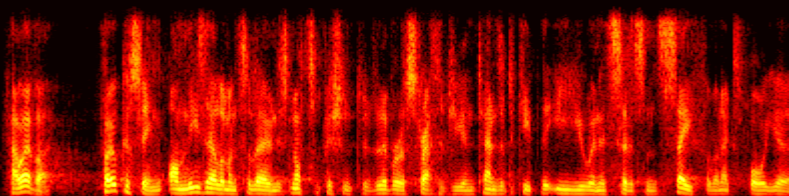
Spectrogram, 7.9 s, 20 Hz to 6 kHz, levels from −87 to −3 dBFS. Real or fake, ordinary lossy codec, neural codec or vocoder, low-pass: fake; Opus, 32 kbps; codec, 24 kHz, 6 kbps, HILCodec; 5.4 kHz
